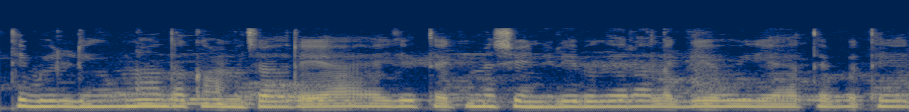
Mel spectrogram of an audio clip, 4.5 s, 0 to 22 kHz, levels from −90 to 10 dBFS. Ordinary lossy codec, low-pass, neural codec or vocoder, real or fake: none; none; none; real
